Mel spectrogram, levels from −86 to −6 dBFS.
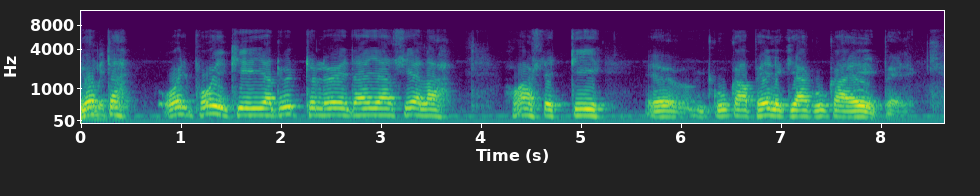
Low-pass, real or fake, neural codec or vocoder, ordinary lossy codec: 7.2 kHz; real; none; MP3, 96 kbps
